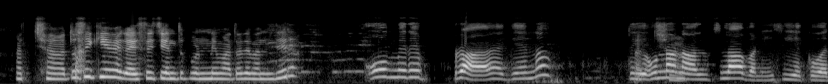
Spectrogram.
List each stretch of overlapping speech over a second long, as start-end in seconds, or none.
none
